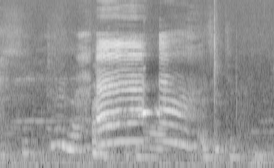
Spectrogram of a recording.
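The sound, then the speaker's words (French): A baby babbles, making a couple of drawn-out, sing-song vocal sounds that rise and fall in pitch, with no adult talking over them. “Ah, mais ça y est, tu me parles”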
